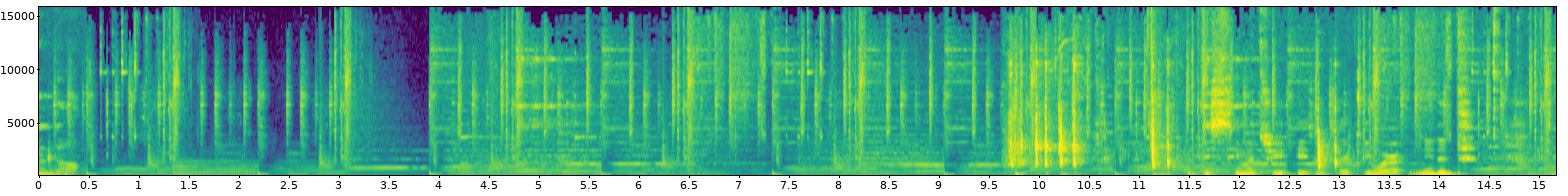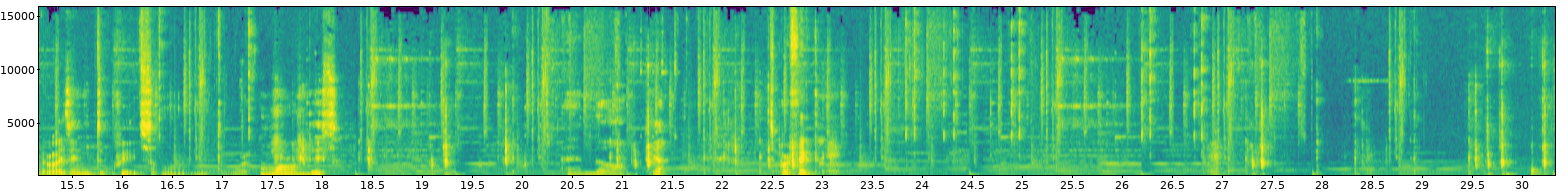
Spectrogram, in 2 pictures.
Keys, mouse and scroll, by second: 0.8 F3, 3.3 F3, 4.0 click, 4.2 scroll up 2, 5.4 click, 5.6 click, 5.7 click, 6.1 click, 6.3 scroll, 6.5 F3, 6.6 alt+middle click, 8.2 F3, 8.3 F3, 10.0 e, 10.2 z, 11.1 F3, 19.1 F3, 19.9 alt+middle click, 21.1 F1, 21.8 middle click, 22.6 F3, 22.8 right click, 23.9 click, 24.2 click, 24.9 click, 26.2 click, 26.7 click, 27.3 F3, 28.9 alt+middle click, 29.7 F3, 30.1 F3.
